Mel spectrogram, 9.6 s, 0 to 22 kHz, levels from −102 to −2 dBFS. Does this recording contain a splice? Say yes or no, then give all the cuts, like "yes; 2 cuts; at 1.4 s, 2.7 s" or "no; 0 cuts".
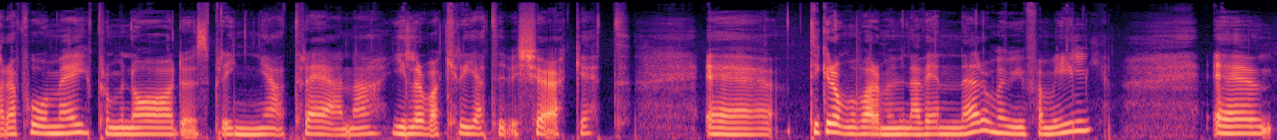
no; 0 cuts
